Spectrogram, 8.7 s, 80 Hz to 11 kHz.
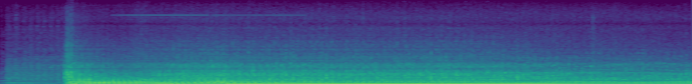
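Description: Audi RS7 Performance's twin-turbo 4.0-litre V8 starting, heard at the exhaust tips: a short, faint starter crank, then the engine catches with a loud flare about a second in and settles into a steady idle that eases slightly near the end.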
